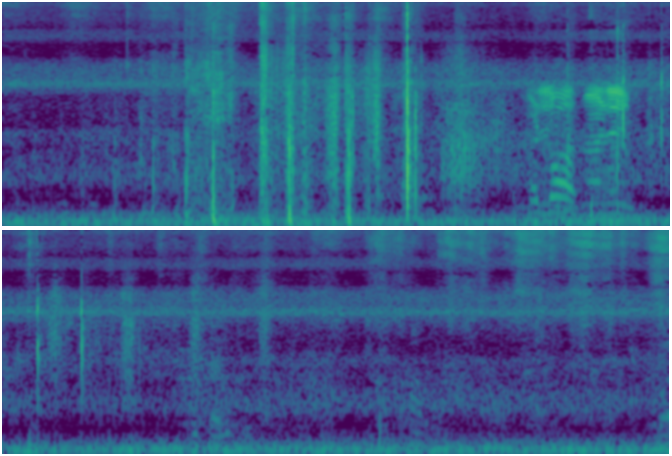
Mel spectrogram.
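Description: Five sharp knocks over about a second and a half, the last the loudest, followed by a distant voice calling out briefly.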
